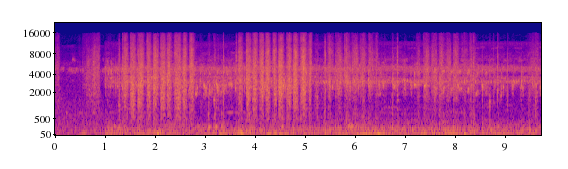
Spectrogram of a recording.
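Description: A stiff brush scrapes quickly back and forth over rough concrete.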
